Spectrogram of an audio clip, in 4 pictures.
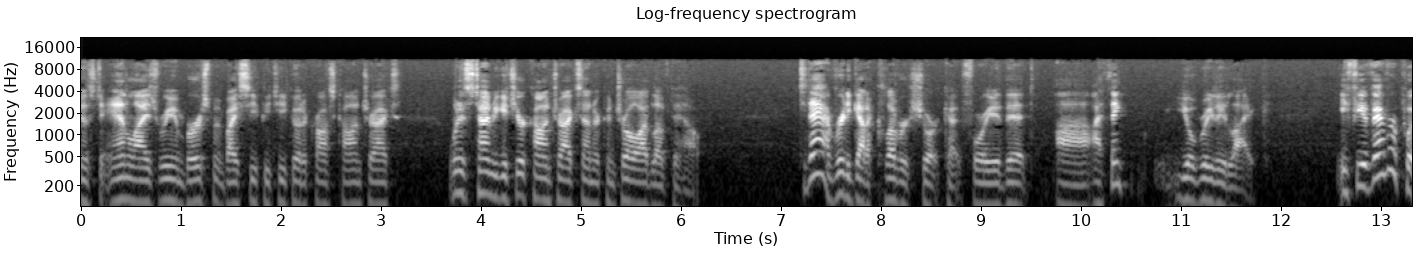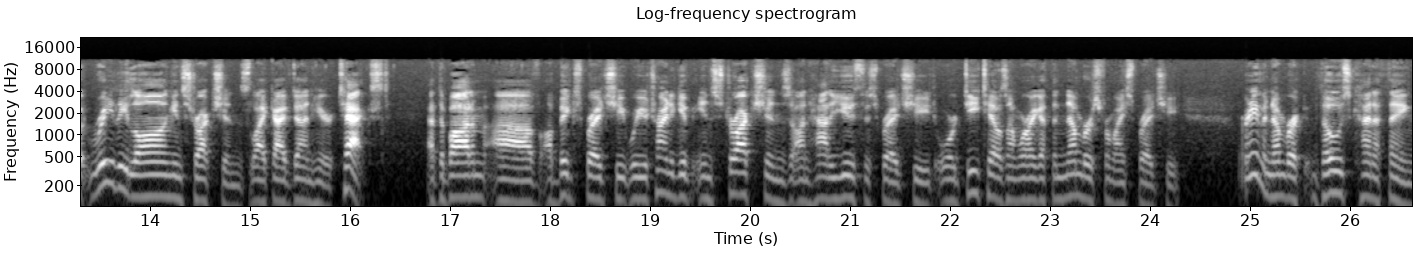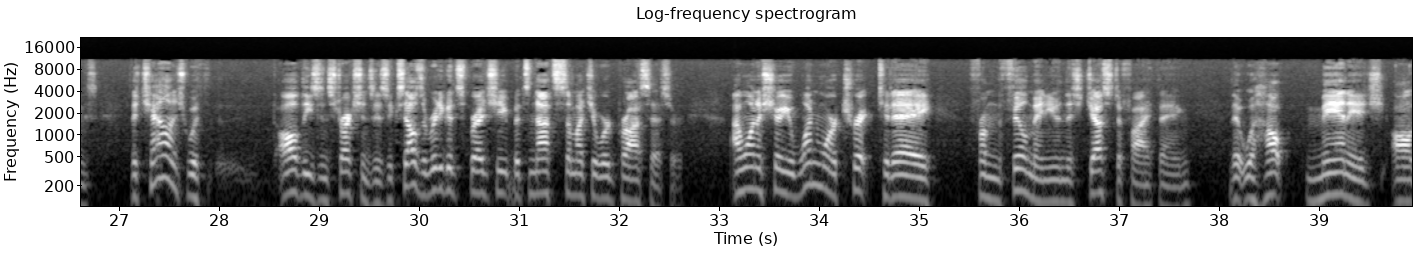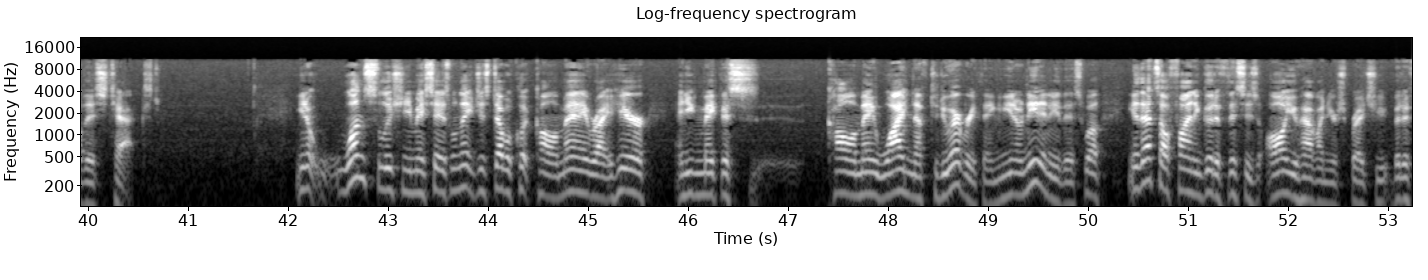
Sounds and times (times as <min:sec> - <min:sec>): Speech: 0:00.0 - 0:06.3, 0:07.2 - 0:11.9, 0:12.6 - 0:40.8, 0:42.1 - 0:53.2.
